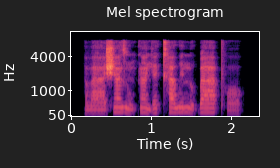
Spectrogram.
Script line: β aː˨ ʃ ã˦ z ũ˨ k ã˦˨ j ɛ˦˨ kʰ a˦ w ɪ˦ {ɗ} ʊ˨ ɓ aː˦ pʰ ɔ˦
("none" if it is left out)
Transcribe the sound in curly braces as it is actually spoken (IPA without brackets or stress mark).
n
